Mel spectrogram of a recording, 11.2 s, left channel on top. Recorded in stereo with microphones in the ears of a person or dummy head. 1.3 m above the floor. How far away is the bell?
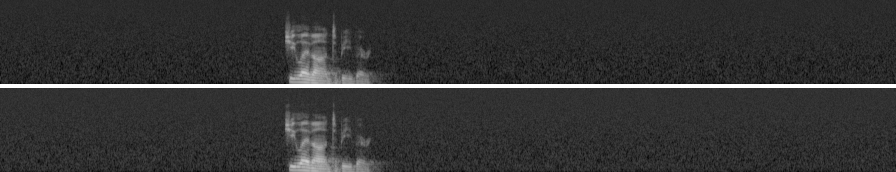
No bell in this recording.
